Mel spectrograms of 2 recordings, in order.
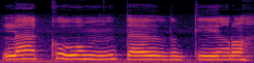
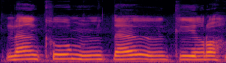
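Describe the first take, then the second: Both takes have the same delivery.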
